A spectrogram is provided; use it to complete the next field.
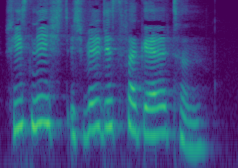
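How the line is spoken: Fish calling out. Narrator (German): rief der Fisch

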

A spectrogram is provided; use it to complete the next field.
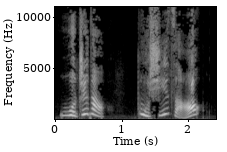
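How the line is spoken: Shouting. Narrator (Chinese): 百事通小姐喊道

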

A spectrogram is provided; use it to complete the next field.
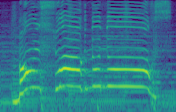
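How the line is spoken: Exclaimed. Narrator (French): s'écria Souricette

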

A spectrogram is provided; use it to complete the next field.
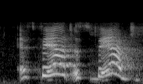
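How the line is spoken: Excited shout. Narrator (German): rief Herr Taschenbier begeistert

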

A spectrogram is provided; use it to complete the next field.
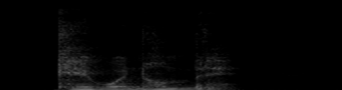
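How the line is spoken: Exclaimed. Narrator (Spanish): exclamó Pulqueria Alexandrovna

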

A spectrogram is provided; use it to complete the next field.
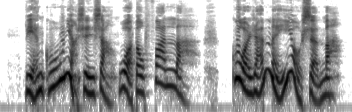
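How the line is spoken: Giggling. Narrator (Chinese): 嘻嘻笑道

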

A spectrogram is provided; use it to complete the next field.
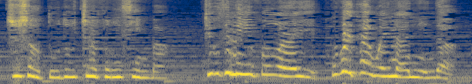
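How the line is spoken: Pleading. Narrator (Chinese): 哀求着说

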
